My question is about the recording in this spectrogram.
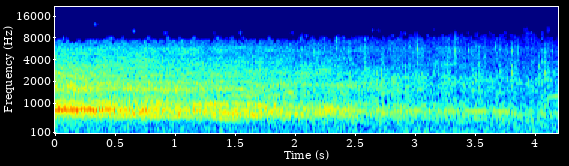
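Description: A large crowd of graduating midshipmen cheering and applauding. It is loudest at the start and fades away over a few seconds.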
